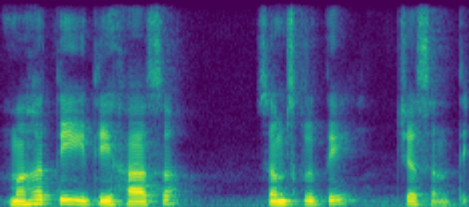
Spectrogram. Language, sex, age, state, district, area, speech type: Sanskrit, male, 45-60, Karnataka, Dakshina Kannada, urban, spontaneous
